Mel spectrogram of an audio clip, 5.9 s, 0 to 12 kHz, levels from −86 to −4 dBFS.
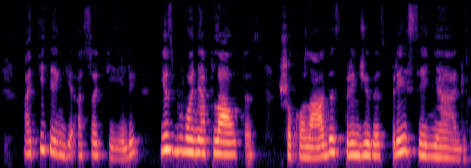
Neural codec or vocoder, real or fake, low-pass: none; real; 10.8 kHz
